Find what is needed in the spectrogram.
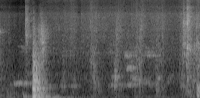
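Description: A person moving about a small room: one loud, deep thump about a second in, then faint knocks and shuffling as they come back to the microphone near the end.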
